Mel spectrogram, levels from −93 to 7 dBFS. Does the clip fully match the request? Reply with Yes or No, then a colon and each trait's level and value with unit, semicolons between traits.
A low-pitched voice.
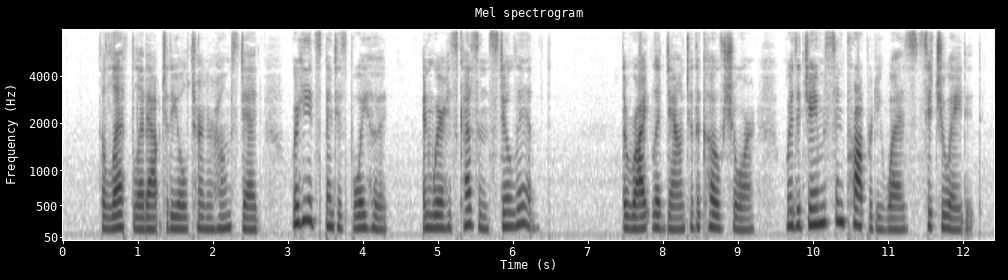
No: medium, 180 Hz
